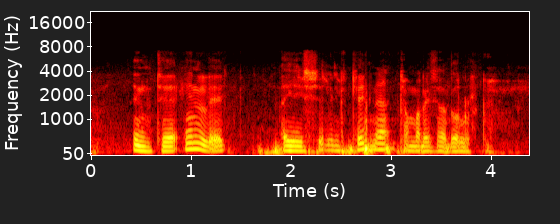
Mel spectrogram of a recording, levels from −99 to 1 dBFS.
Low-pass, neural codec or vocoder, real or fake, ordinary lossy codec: 7.2 kHz; codec, 16 kHz, 4 kbps, FunCodec, trained on LibriTTS, 50 frames a second; fake; none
